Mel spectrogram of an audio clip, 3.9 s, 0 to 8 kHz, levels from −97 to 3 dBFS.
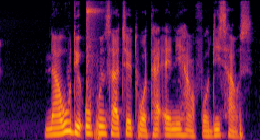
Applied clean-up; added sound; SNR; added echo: none; Tambourine; 19 dB; none.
